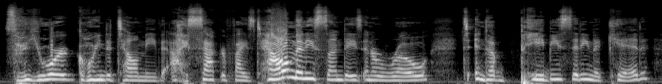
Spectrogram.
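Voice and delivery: indignant demand. Acted. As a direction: demand she admit the ruined Sunday. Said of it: "Shout-on demanded".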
